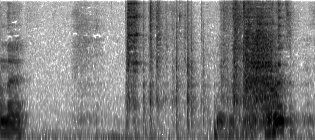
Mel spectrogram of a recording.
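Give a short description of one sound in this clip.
A metal cake ring clinks and scrapes against a glass board.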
